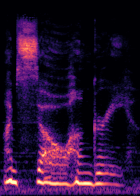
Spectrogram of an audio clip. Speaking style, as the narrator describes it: hissed

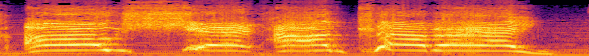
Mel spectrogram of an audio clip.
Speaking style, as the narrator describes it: He screamed

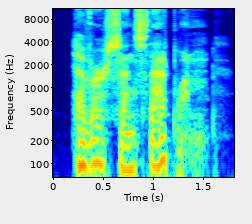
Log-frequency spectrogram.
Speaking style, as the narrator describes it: Landon repeated softly

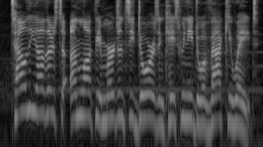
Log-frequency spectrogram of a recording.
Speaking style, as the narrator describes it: Vera shouted

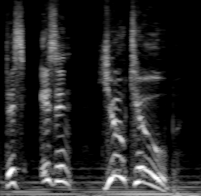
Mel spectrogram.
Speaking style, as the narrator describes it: Jesse shouted after him

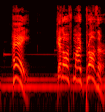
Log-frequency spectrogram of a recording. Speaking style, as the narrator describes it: Connor shouted

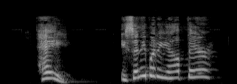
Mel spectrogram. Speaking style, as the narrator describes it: Amber shouted into the darkness, unprompted

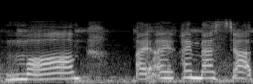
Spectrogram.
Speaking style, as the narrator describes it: she's sobbing and crying

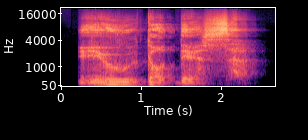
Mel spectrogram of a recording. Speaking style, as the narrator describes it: the voice growls

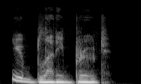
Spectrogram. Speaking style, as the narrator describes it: Gusev said angrily

